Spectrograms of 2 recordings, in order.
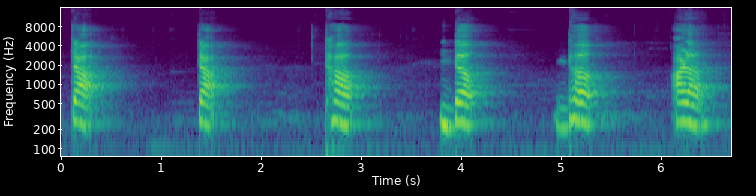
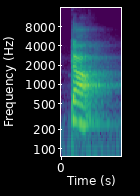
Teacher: हमारी जीभ अंदर की ओर हल्का सा बेंड करती है और फिर साउंड आता है ट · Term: ट वर्ग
